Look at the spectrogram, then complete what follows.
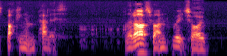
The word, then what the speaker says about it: Buckingham: with bucking as well it's not Buckingham Palace it's Buckingham Palace the last one which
